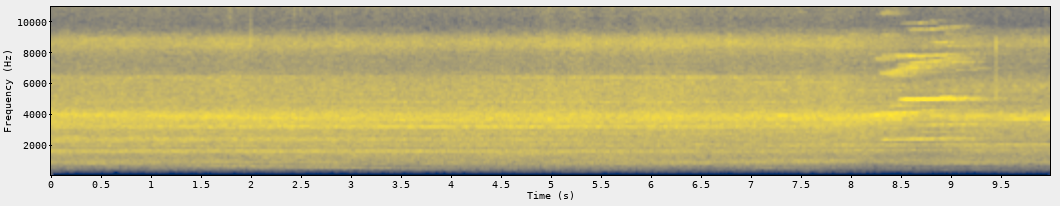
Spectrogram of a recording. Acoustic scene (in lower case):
subway station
